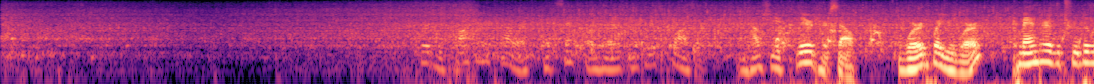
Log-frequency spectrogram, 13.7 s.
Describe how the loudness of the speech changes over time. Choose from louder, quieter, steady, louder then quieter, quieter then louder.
louder.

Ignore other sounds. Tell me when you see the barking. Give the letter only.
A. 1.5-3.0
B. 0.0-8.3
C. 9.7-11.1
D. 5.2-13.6
C.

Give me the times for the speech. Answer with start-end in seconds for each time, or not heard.
5.2-13.6.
